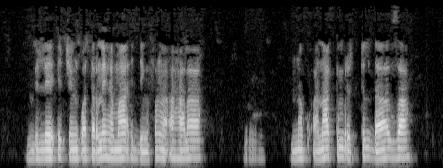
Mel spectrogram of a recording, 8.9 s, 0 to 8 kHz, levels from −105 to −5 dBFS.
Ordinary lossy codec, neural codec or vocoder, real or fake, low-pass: MP3, 32 kbps; none; real; 7.2 kHz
